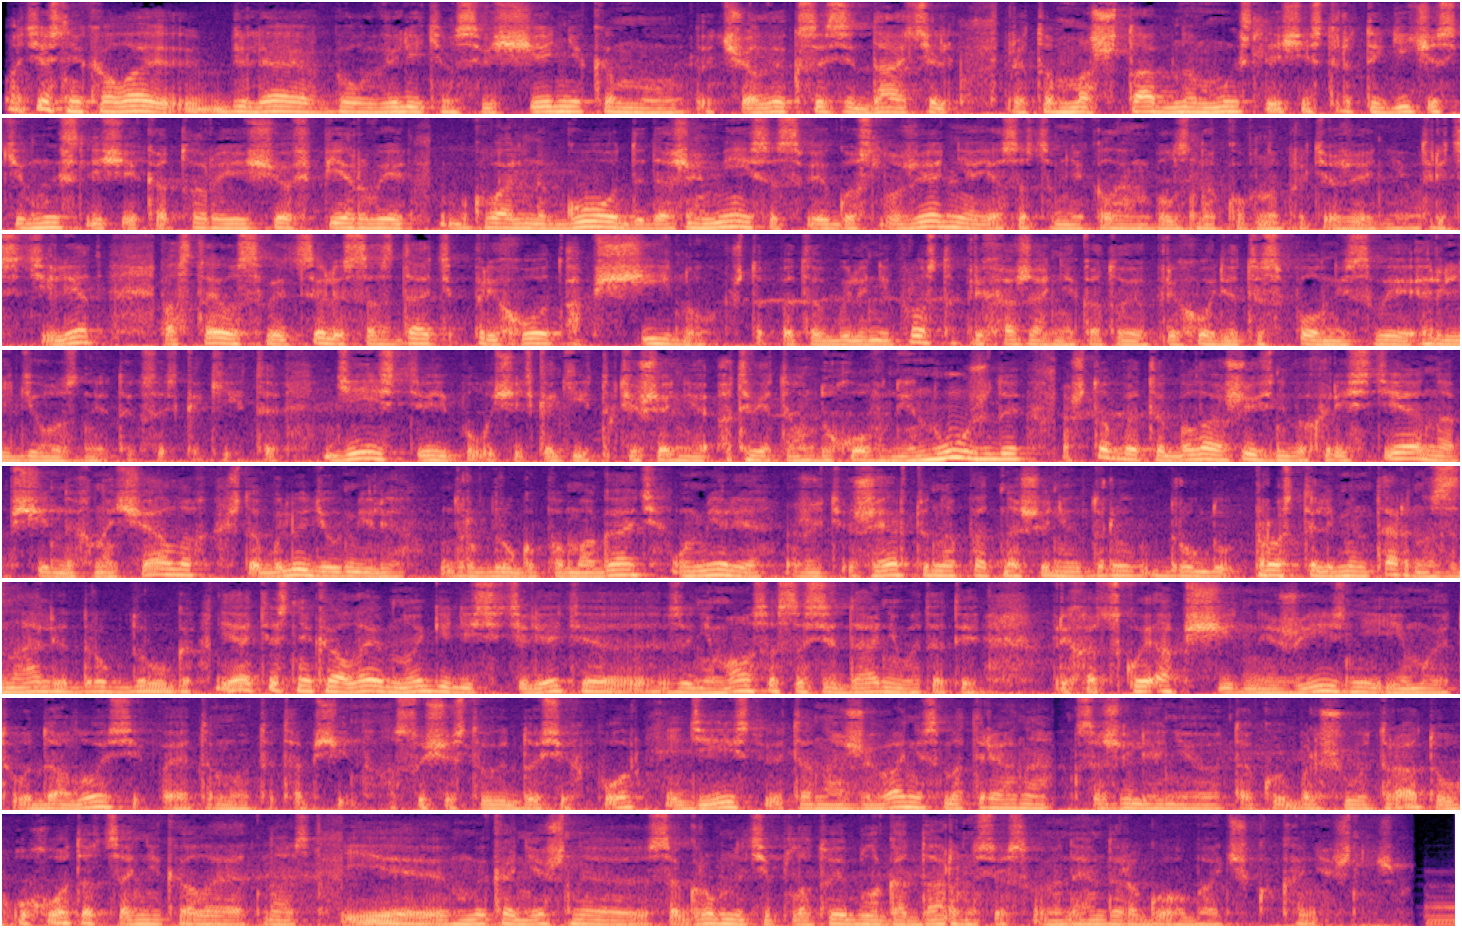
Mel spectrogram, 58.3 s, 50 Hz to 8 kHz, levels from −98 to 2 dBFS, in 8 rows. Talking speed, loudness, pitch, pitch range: 150 wpm, -13 LUFS, 115 Hz, 105-125 Hz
